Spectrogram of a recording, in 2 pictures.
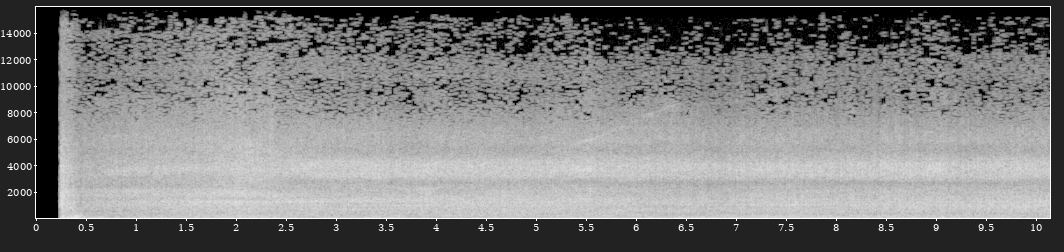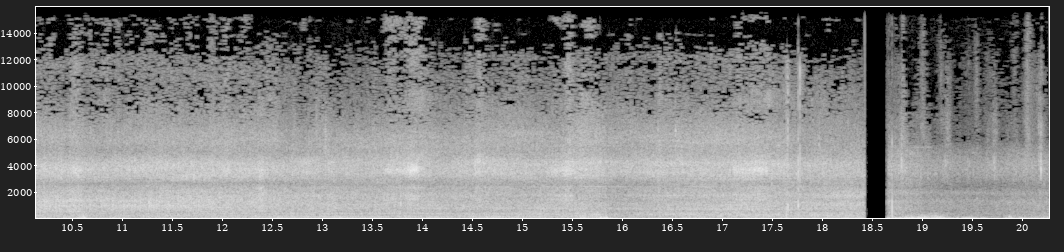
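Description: Steady road-traffic noise from a jam of stationary trolleybuses and cars, with a continuous low rumble. The sound cuts out briefly near the end.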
